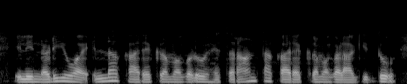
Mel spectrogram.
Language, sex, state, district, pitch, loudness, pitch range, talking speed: Kannada, male, Karnataka, Shimoga, 115 Hz, -28 LUFS, 115-135 Hz, 90 wpm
